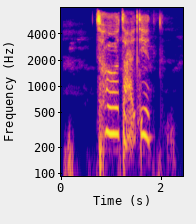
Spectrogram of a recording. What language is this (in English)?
Chinese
